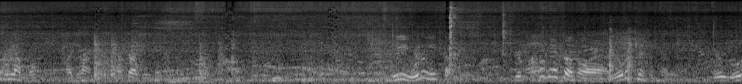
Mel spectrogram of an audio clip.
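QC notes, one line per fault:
0.96–1.04 s, 2.25–2.36 s, 3.27–3.38 s and 4.45–4.58 s: corrupt frame decoded. Each burst spans a handful of damaged compressed frames played with misread gains and codes. The result is chirps or noise blips peaking at about −25, −15, −20 and −5 dBFS. On a spectrogram these appear as short vertical smears at misplaced frequencies, and on the waveform as brief spikes.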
